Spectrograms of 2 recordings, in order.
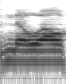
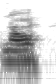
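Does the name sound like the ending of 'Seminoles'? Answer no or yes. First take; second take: no; yes. First: The name does not sound like 'Seminoles' ending. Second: The name sounds like the ending of 'Seminoles'. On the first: The speaker calls it wrong. "I I pronounced it as Noel for the entire season last year" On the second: The speaker calls it right. "it's actually pronounced Noel, like Seminoles"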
